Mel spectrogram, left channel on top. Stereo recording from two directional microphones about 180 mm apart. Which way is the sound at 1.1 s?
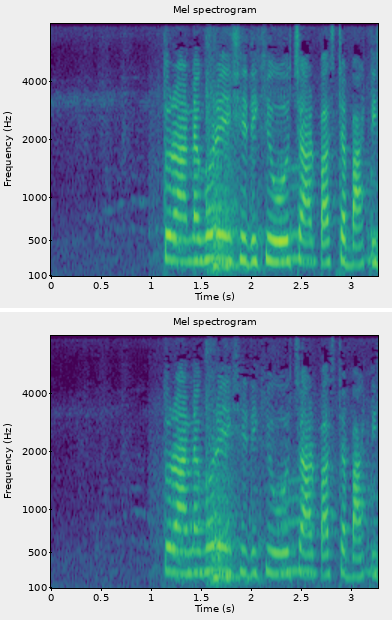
45° left (ahead or behind).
